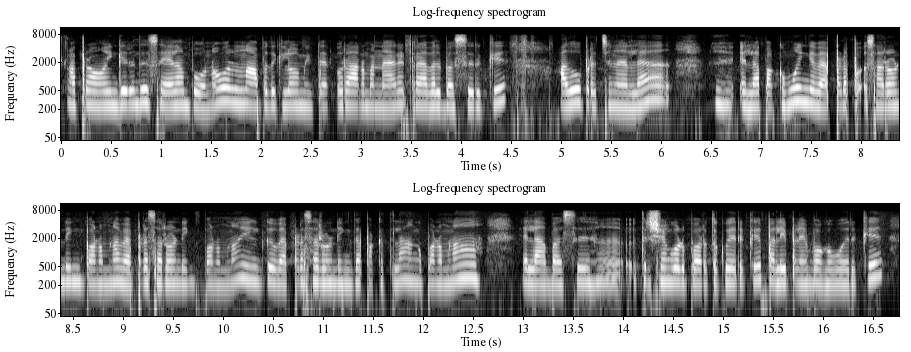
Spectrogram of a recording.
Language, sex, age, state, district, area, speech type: Tamil, female, 18-30, Tamil Nadu, Namakkal, rural, spontaneous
